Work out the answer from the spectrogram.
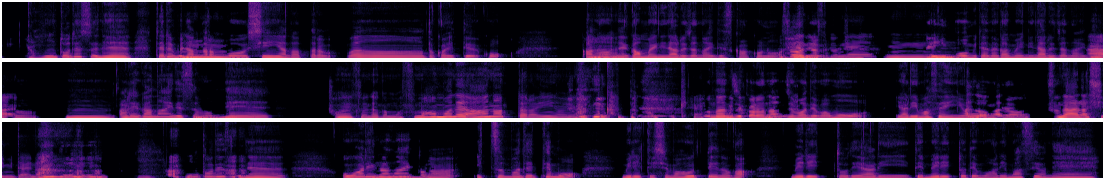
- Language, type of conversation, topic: Japanese, advice, スマホで夜更かしして翌日だるさが取れない
- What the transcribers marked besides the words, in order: laugh; laughing while speaking: "とかっ思うときあ"; laugh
